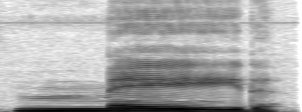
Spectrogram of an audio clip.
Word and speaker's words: maid: The next word is maid. M-A-D. Maid. I can hear that A is making the A sound, so that means it is a long A word. And I can also see that silent E right on the end.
